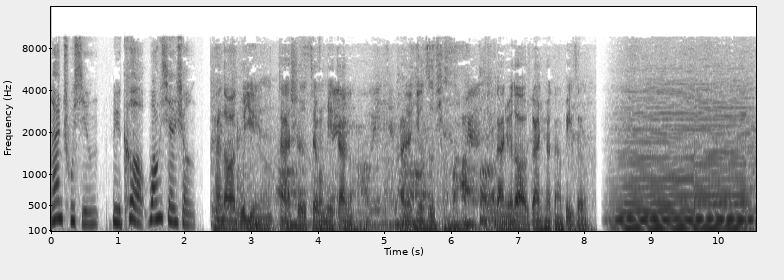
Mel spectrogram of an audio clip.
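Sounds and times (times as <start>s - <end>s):
speech: 0.0s - 8.7s
large 30,000-ton ro-ro passenger ferry sounding its horn on departure: 8.3s - 10.5s.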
